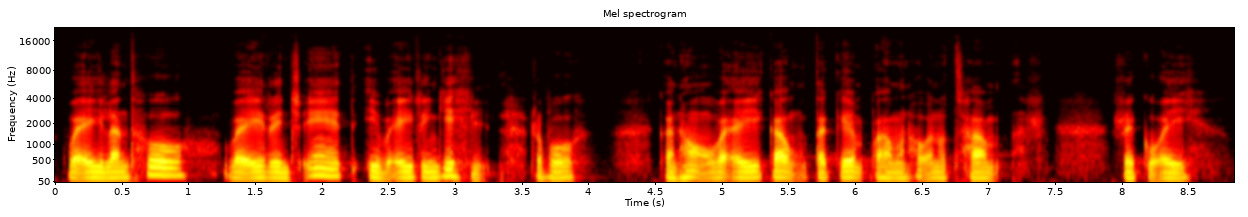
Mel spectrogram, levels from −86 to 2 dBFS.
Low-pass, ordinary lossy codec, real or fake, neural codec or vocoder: 19.8 kHz; none; real; none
